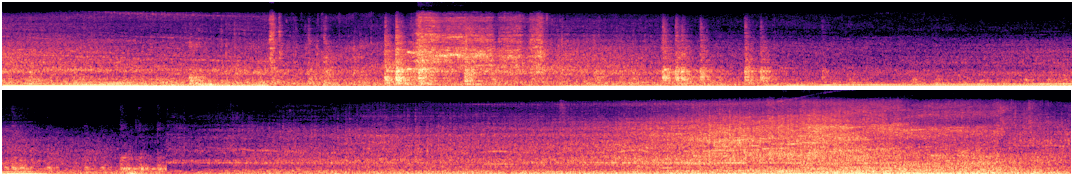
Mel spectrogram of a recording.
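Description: Heavy diesel trucks going by: a deep engine note at first, then an engine pulling away and rising in pitch, with a few short hisses, and near the end a big truck rolling past close with loud tyre and road noise.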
